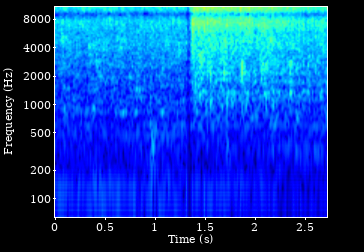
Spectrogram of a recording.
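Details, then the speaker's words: 1984 Ranger 395V bass boat: the rear livewell pump of a newly installed Flow Rite livewell system, with new hoses, tested from the control panel. Steady low pump hum with water rushing evenly and no sputter or gurgle. Normal flow. "know we've got water flowing through the pump and through the valve, and since I just installed new hoses and all those connections on there, and also screwed the pump in there to the bottom of that valve"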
